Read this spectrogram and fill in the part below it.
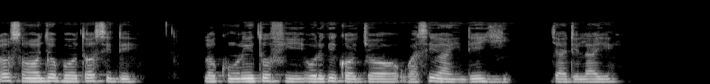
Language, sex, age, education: Yoruba, male, 15-29, tertiary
